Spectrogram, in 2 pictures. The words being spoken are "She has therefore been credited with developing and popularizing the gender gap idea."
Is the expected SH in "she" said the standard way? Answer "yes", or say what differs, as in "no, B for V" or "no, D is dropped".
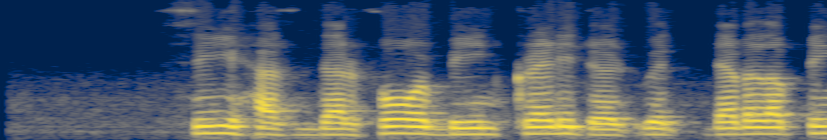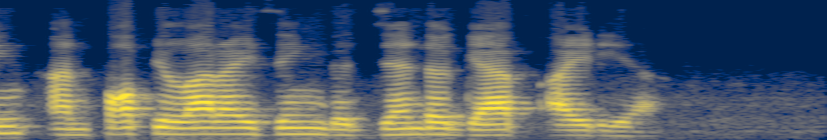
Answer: no, S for SH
